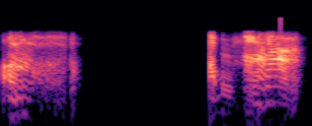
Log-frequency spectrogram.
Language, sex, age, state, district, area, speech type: Assamese, male, 45-60, Assam, Dhemaji, rural, conversation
